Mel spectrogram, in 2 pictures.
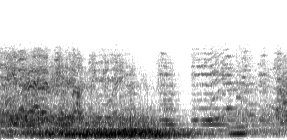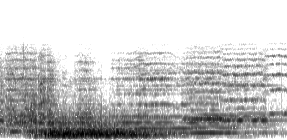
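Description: Orchestral film score with two swelling low rumbles over it, the first right at the start and lasting a couple of seconds, the second about five seconds in.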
